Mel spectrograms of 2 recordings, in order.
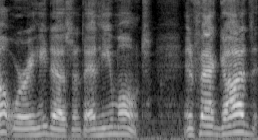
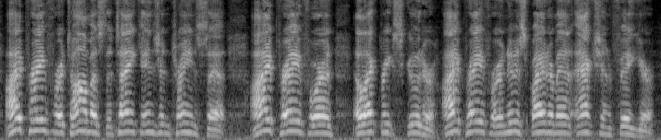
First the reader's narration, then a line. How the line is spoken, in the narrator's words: The youngest one prayed at the top of his voice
